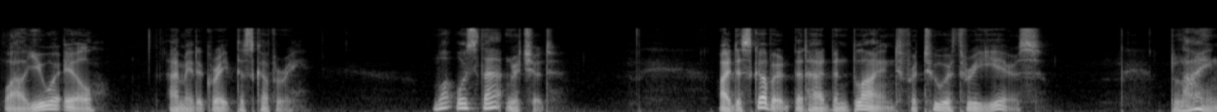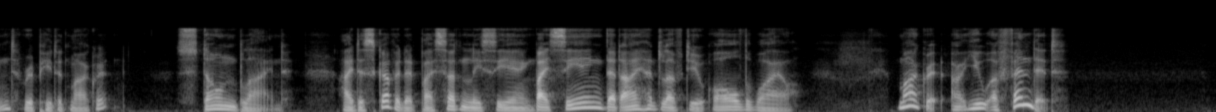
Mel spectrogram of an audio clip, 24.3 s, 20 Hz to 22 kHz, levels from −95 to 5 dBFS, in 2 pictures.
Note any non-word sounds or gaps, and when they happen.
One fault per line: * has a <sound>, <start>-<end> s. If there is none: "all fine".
all fine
